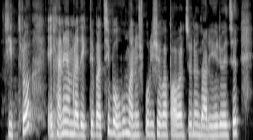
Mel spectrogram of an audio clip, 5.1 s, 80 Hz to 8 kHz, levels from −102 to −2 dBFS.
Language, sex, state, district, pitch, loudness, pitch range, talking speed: Bengali, female, West Bengal, Dakshin Dinajpur, 210 Hz, -16 LUFS, 205-230 Hz, 155 wpm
